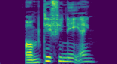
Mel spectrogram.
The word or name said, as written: omdefinering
